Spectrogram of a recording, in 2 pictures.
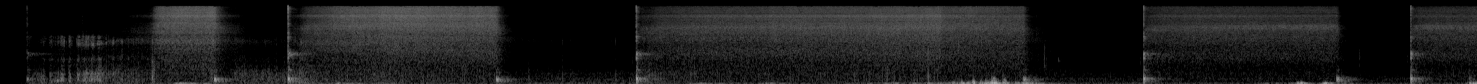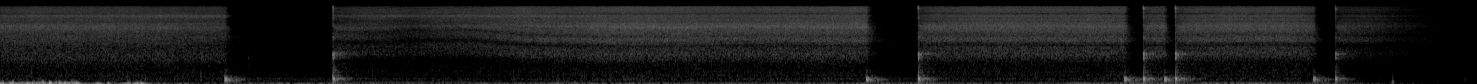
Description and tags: Sound of steam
